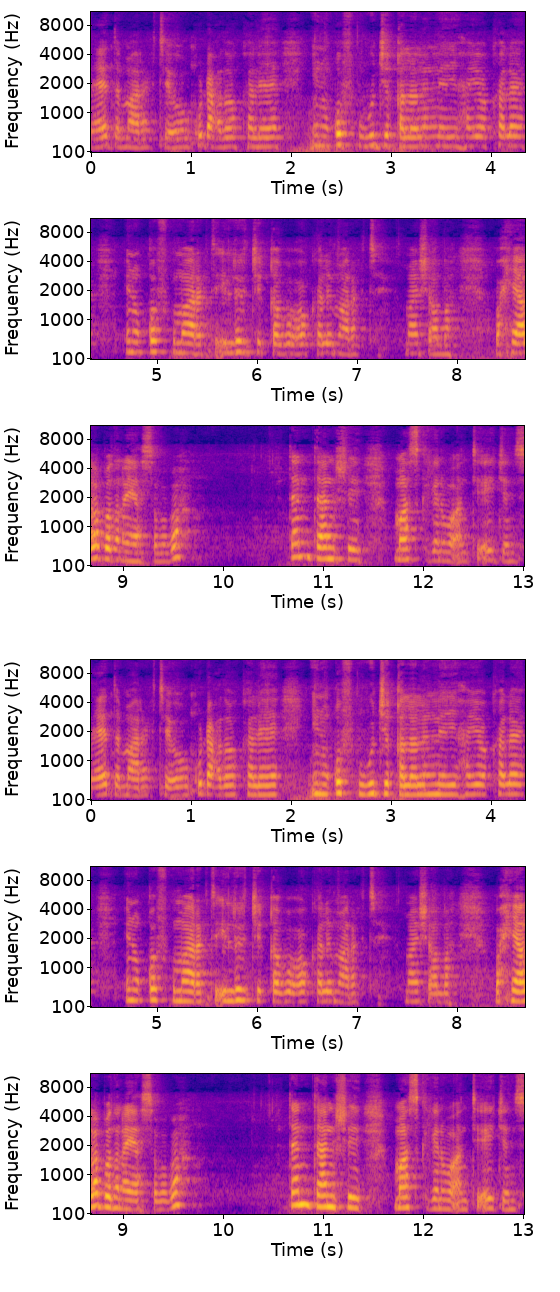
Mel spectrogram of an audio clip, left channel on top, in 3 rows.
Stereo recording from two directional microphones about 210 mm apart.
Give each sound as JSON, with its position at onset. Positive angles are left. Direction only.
{"t": 0.0, "sound": "speech", "side_deg": -50}
{"t": 10.7, "sound": "speech", "side_deg": -55}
